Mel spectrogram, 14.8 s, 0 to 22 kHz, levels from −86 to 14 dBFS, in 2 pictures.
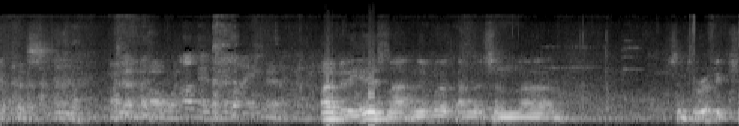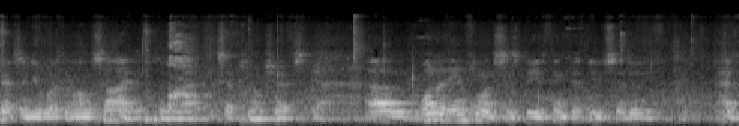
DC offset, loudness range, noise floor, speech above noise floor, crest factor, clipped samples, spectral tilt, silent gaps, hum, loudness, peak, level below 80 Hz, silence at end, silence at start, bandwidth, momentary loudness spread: under 0.1%; 6 LU; -38 dBFS; 20 dB; 18 dB; under 0.1%; -7.5 dB/octave; none; none; -19 LUFS; 0 dBFS; -60 dBFS; 0 s; 0 s; 14 kHz; 18 LU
